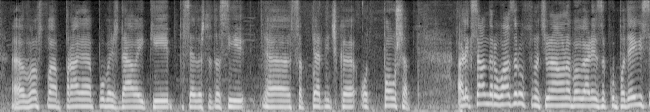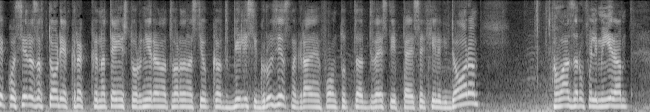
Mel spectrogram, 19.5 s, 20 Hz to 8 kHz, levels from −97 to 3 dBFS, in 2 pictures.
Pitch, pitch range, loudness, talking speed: 175 Hz, 165-190 Hz, -15 LUFS, 125 wpm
